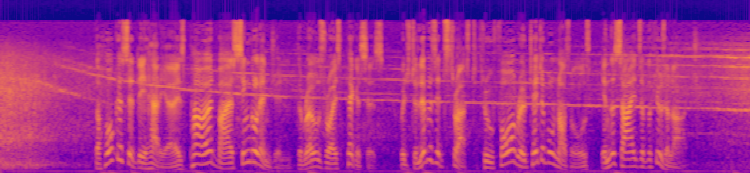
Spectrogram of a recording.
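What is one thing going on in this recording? A Harrier jump jet's turbofan whines and winds down on the ground.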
